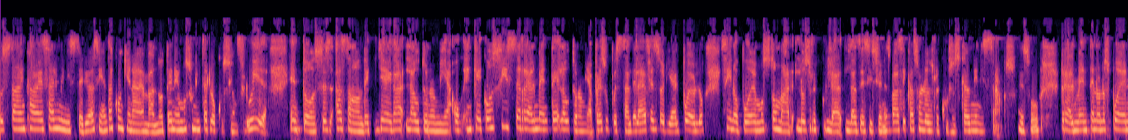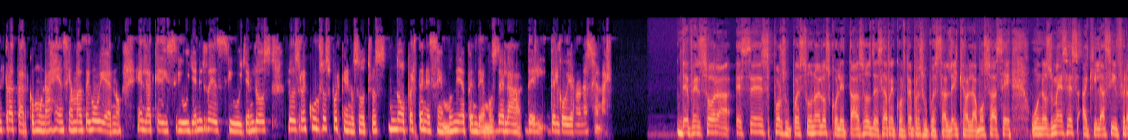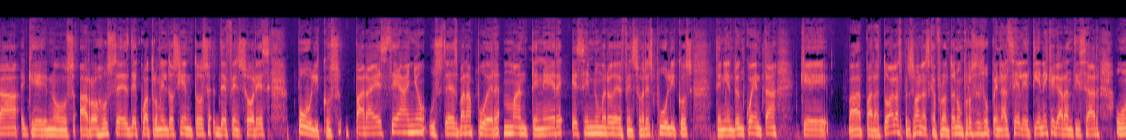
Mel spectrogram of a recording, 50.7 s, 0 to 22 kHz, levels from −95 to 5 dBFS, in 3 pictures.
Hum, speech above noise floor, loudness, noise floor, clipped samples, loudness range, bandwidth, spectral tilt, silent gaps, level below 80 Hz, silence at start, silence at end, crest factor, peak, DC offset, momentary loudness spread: none; 42 dB; -18 LUFS; -60 dBFS; under 0.1%; 1 LU; 13.5 kHz; -4 dB/octave; none; -52 dBFS; 0 s; 0 s; 14 dB; -4 dBFS; under 0.1%; 3 LU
